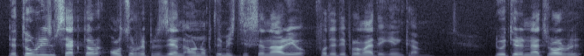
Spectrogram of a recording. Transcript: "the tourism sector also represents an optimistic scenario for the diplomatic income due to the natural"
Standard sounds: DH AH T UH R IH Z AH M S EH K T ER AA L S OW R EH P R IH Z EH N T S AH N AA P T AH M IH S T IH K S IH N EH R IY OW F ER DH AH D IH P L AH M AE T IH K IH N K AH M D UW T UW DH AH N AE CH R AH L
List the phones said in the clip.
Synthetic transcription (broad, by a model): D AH T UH R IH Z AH M S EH K T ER AA L S OW R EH P R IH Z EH N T AH N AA P T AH M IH S T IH K S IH N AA R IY OW F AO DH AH D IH P L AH M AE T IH K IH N K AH M D UW T UW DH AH N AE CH R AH L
